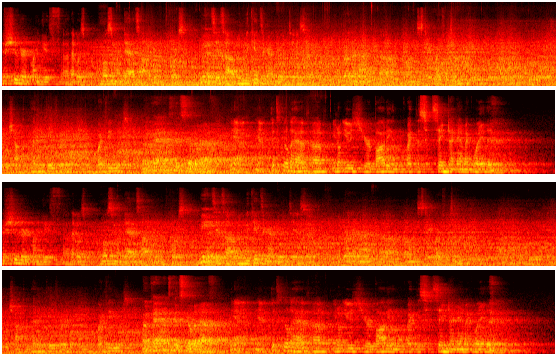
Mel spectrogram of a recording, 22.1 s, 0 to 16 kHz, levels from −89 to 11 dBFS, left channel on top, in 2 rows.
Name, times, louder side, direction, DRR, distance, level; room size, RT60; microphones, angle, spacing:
voice 1, 0.0-1.7 1.9-6.3 6.7-9.2 9.9-13.6 15.6-20.9, left 1 dB, 45° left, 4 dB, 0.7 m, -26 dB
Fixed-wing aircraft airplane, 1.2-17.6, left 5 dB, 85° left, 0.4 m, -27 dB
voice 2, 13.9-15.3 20.8-20.9, right 1 dB, 60° right, -7 dB, 1.4 m, -21 dB
10.0 x 5.7 x 5.8 m, 2.5 s
head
